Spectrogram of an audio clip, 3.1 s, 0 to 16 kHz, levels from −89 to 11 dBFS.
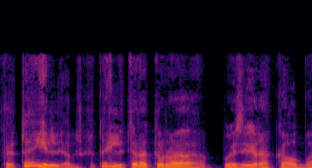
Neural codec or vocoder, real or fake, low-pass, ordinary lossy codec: codec, 24 kHz, 3 kbps, HILCodec; fake; 10.8 kHz; MP3, 64 kbps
